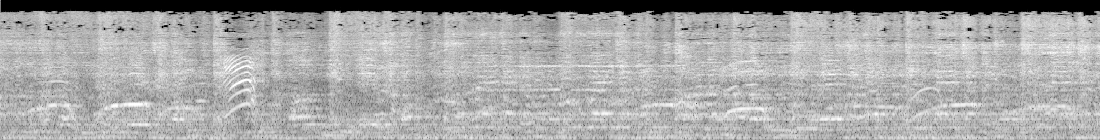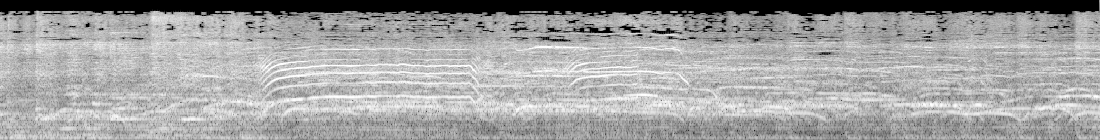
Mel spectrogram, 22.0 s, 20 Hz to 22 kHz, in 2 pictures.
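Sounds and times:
crowd cheering and shouting: 0.0s - 22.0s
long drawn-out shouts: 0.0s - 22.0s.

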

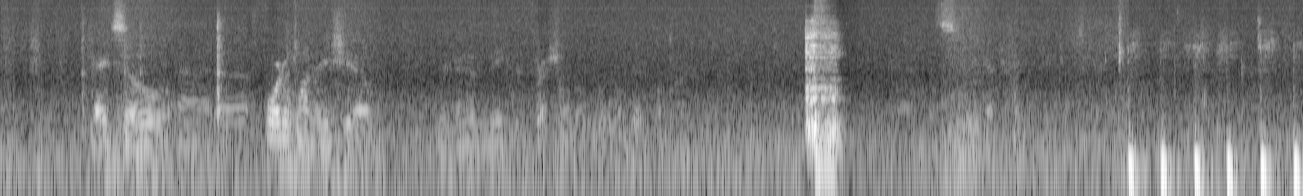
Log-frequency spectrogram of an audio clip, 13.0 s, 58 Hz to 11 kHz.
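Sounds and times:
loud short noise burst: 8.0s - 8.5s
kick drum thumps: 11.3s - 13.0s.

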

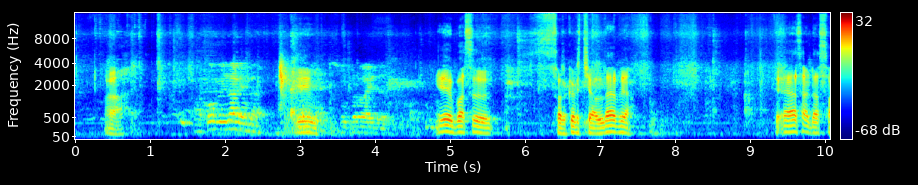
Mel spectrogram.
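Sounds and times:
background noise: 0.0s - 10.0s
man speaking: 1.5s - 7.5s.

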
